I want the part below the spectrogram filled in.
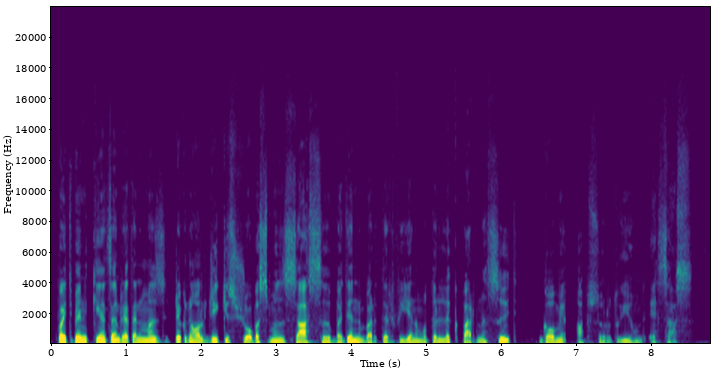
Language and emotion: Kashmiri, sad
